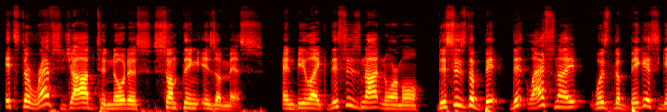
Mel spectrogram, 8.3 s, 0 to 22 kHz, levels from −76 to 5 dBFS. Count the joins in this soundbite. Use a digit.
1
